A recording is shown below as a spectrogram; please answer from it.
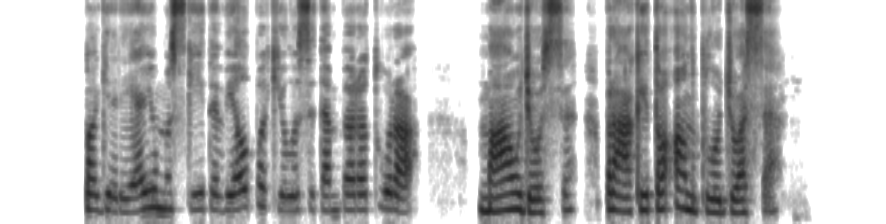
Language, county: Lithuanian, Šiauliai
